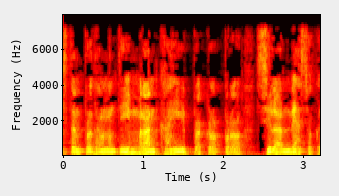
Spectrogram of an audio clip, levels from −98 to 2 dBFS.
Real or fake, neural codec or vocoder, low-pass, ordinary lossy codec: fake; vocoder, 24 kHz, 100 mel bands, Vocos; 7.2 kHz; none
